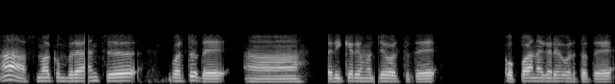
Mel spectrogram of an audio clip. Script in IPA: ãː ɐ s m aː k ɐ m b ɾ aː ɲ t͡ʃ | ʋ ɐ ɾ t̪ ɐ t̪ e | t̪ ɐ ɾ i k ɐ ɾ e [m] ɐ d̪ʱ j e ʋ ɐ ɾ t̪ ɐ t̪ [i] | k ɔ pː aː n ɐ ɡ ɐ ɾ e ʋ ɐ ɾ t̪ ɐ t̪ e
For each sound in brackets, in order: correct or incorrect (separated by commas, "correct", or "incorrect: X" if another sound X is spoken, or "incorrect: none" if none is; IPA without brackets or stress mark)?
correct, incorrect: e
